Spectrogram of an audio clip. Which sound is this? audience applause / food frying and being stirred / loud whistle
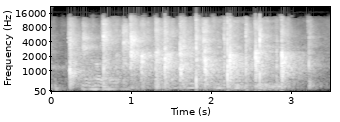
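audience applause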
